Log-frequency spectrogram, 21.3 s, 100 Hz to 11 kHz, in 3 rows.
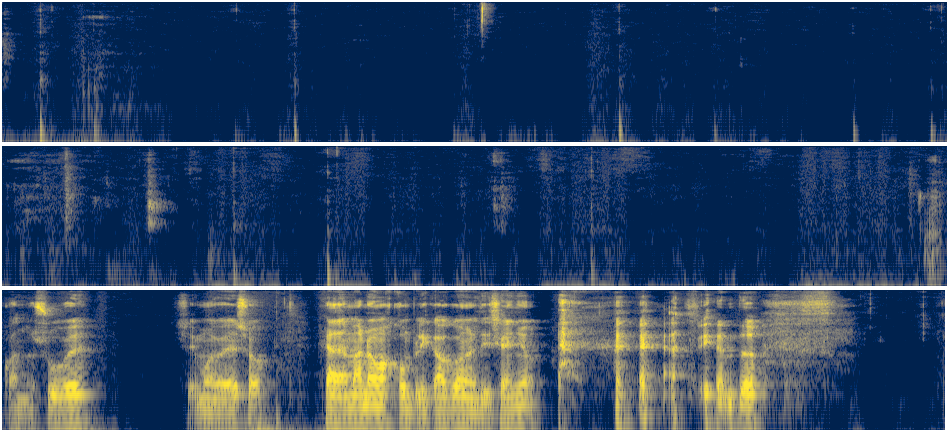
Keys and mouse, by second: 0.5 click, 3.8 middle click, 4.8 click, 5.7 middle click, 6.5 click, 8.1 ctrl+middle click, 9.0 click, 10.1-11.7 middle drag, 11.7 click, 12.1-16.4 middle drag, 16.4-17.6 drag, 18.4-20.8 middle drag, 20.8 right click.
